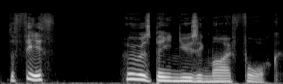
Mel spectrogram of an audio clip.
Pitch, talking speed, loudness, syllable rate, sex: 165 Hz, 170 wpm, -16 LUFS, 4.6 syllables/s, male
